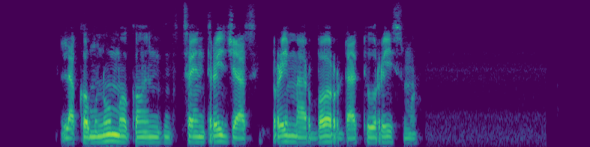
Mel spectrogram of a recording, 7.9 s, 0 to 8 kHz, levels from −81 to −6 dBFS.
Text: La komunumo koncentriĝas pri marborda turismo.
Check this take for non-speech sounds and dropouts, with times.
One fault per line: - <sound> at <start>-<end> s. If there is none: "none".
none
